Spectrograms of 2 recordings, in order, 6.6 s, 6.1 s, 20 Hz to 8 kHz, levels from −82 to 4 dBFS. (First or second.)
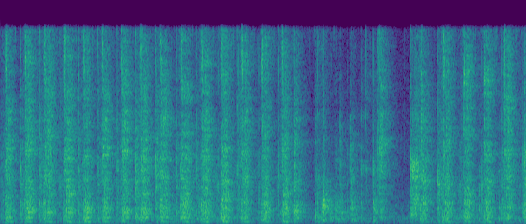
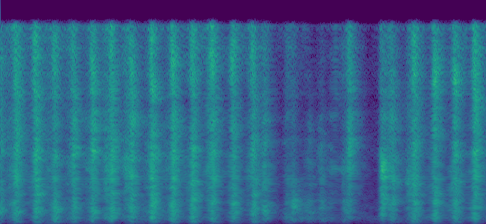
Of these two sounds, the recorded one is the first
